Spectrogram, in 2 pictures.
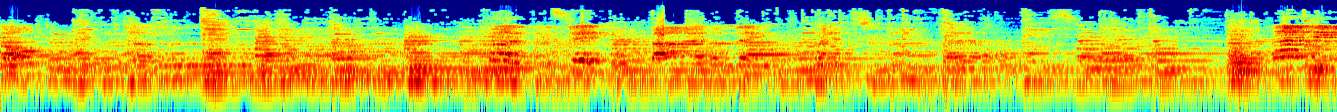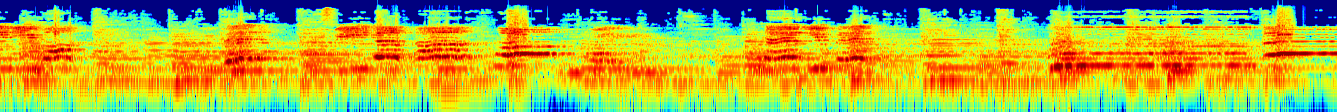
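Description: A woman singing a song live at a microphone, accompanied by guitar. Near the end she holds one long, steady note.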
